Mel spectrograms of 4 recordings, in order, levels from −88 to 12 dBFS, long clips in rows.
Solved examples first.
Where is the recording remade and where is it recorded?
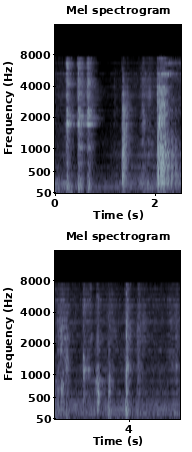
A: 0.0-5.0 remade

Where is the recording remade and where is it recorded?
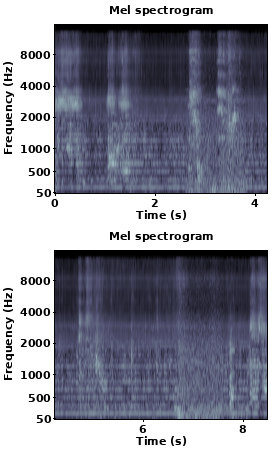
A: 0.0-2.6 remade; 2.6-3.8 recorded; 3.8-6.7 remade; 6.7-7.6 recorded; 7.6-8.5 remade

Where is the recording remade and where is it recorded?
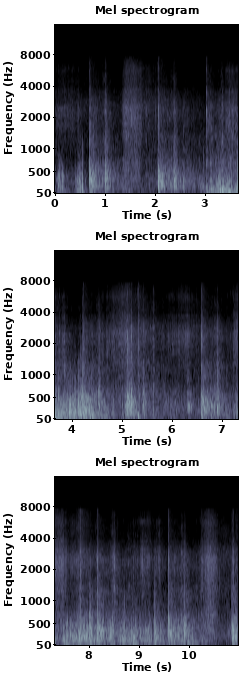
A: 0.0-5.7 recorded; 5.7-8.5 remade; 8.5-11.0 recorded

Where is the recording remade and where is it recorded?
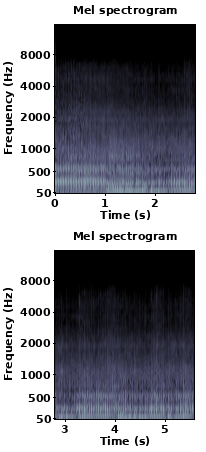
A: 0.0-0.6 recorded; 0.6-5.6 remade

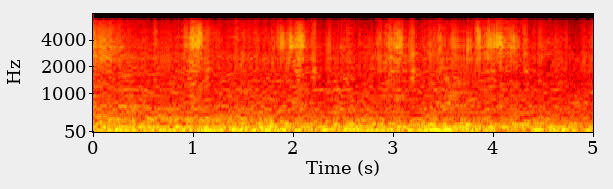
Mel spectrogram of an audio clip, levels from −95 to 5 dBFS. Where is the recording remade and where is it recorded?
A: 0.0-5.0 remade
